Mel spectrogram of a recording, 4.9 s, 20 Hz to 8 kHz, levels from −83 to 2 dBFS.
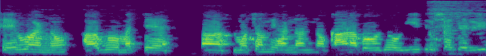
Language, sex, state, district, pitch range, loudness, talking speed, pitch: Kannada, male, Karnataka, Dharwad, 115-125 Hz, -16 LUFS, 125 wpm, 120 Hz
